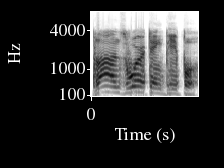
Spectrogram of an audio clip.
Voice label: round winning, male; player vo; Counter Strike Model Pack; CS:GO

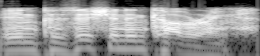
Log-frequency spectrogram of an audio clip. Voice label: in position, professional epic; vo; Counter Strike Model Pack; CS:GO

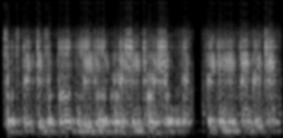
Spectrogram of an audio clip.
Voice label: taunt, combine charger; Half Life Alyx

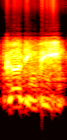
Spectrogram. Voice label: defending bombsite b, balkan

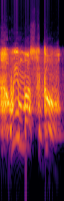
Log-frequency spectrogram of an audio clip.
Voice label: radio lets go, pirate

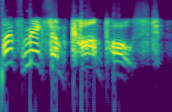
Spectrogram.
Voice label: attacking, seal fem; vo; Counter Strike Model Pack; CS:GO

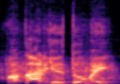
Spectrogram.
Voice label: friendly fire, vo agents; leet

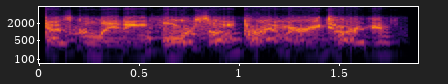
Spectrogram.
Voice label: firing, combine grunt

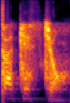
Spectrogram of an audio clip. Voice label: disagree, gendermerie male

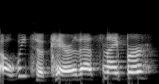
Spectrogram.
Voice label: sees sniper killed, professional fem; vo; Counter Strike Model Pack; CS:GO

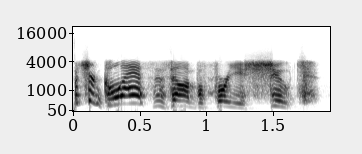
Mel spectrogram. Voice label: taking fire friendly, seal fem; vo; Counter Strike Model Pack; CS:GO

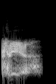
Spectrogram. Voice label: sees area clear, balkan; balkan epic

